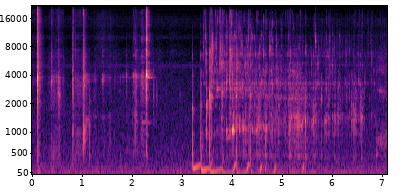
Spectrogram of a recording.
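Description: A few sharp clicks and clinks as a bottle of Chamisul soju is opened, then the soju glugs rhythmically from the bottle into a glass for several seconds, clear, with no one talking.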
